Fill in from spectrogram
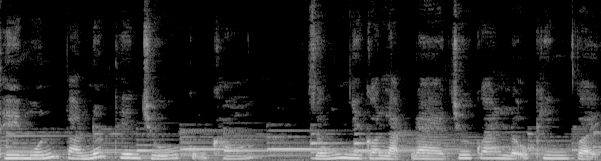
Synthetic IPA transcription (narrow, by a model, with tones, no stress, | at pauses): t̪ʰi˨˩mu˨˦ənvaː˨˩wnɨ˦˥ək̚t̪ʰi˧ənt͡ɕu˨˦əkʊ̰˧˥ŋ͡mxɔ˨˦zə˨˦wŋ͡mɲɨ˧kɔ˧nla̰ː˧˨k̚ɗaː˨˩t͡ɕɨ˧əkwaː˧lo̰˧˥ki˧mvə̰˧˨jʔ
